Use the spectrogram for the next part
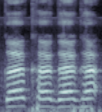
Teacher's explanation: इसमें वायु जो है कंठ को स्पर्श करके निकलती है, तो इन्हें कंठ व्यंजन कहते हैं।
